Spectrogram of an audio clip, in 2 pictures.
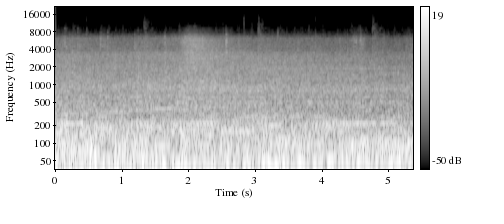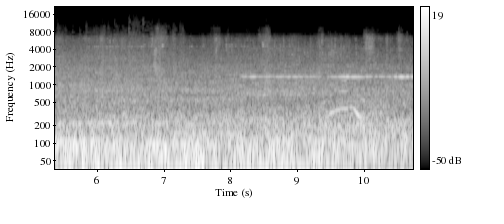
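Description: Steady low rumble of truck engines running in the yard. A thin, steady high tone comes in about eight seconds in.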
